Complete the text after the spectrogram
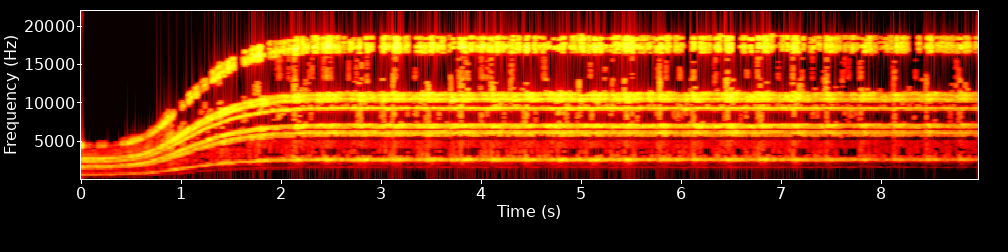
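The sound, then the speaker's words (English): Bright, jingling bells ring out alone, their shimmering tones gliding upward in pitch over the first second, then holding a steady, sustained high chime at an even loudness. “All right, cue the bells.”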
